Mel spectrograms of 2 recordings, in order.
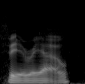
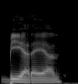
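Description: First: It is said in a plain English accent. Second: It is said in a Spanish accent.

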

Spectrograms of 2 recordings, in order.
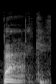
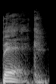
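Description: First: The vowel sounds like a plain open a. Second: The vowel sounds close to an eh sound. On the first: "not back" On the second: "which is almost like an eh sound"

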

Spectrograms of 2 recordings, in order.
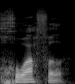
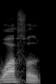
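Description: First: The word begins with a breathy hw sound. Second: The word begins with a plain w sound. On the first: The speaker calls it wrong. "They put a H before the W" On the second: The speaker calls it right. "instead of saying waffle"

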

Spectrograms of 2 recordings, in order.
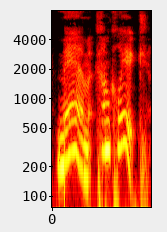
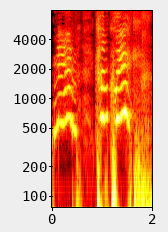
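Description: First: It is read out plainly, without screaming. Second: It is said as a horrified scream.

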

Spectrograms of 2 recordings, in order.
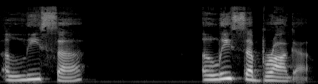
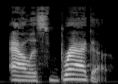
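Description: First: The name is said the Brazilian Portuguese way. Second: The name is read like an American English spelling. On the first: The speaker calls it right. "Apparently it's Elisa Braga, which is beautiful" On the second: The speaker calls it wrong. "my brain wants to phonetically pronounce that Alice Braga. That's not right"

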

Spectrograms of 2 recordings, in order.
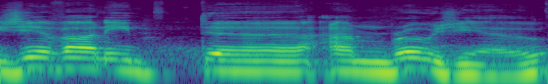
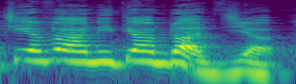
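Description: First: The name is said in a plain English accent. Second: The name is said in an Italian accent.

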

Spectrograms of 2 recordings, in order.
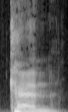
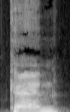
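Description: First: It is read in a plain, natural voice. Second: It is read in a harsh, robotic voice. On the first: "I should do a voice, right?" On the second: "I was thinking more like a kind of like Dalek"

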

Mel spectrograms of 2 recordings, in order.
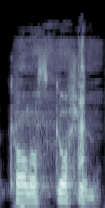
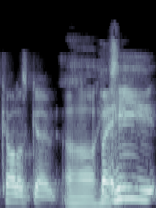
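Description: First: The surname is said like 'Goshen'. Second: The surname is said like 'Ghosn'. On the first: The speaker calls it wrong. "Chris Stevens went with Goshen" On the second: The speaker calls it right. "but it is Ghosn"

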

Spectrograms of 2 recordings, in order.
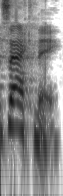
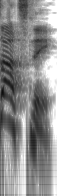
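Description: First: The name is said in an Americanized pronunciation. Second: The name is said in its original pronunciation. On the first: This is how the name is said in America. The speaker calls it wrong. "You're pronouncing it wrong. And I was like, well, you know, America" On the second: This is how the name is properly said. The speaker calls it right. "It's Zatzny, not Zachney. You're pronouncing it wrong"

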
